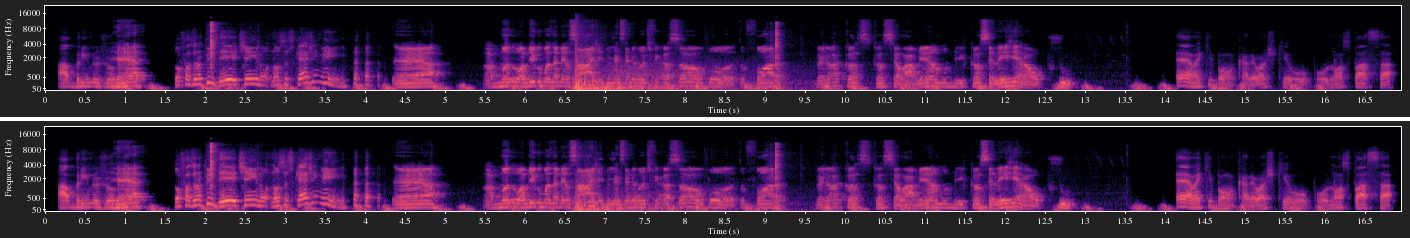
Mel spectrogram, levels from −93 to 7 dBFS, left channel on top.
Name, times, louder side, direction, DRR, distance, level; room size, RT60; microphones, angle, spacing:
voice 1, 0.2-1.2 1.6-4.1 6.8-7.9 14.1-16.8, right 3 dB, 75° right, 0.7 m, -34 dB
voice 2, 0.8-1.3 4.3-5.0 5.5-9.3 9.6-12.9 16.1-16.2, equal, 5° right, 0.4 m, -34 dB
sound 1, 0.9-1.5 1.9-2.5 2.8-3.5 3.8-4.4 4.8-5.3 5.8-6.4 6.7-7.4 7.7-8.3 8.7-9.2 9.6-10.3 10.6-11.2 11.6-12.2 12.6-13.2 13.5-14.1 14.5-15.1 15.5-16.1, left 1 dB, 35° left, 0.8 m, -44 dB
sound 2, 2.0-13.6, right 2 dB, 20° right, 1.2 m, -48 dB
sound 3, 6.5-9.4 9.8-9.9, left 5 dB, 90° left, 0.3 m, -37 dB
3.2 x 2.7 x 2.8 m
head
